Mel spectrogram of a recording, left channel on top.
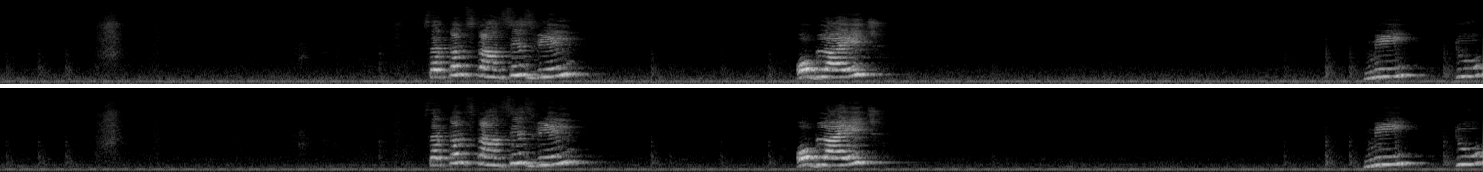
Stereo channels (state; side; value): noise; left; rumble, 23 dB below the sound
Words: will oblige me to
